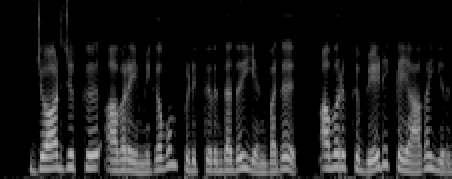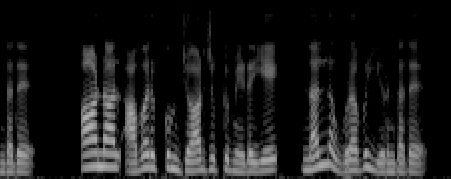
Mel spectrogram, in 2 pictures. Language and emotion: Tamil, neutral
